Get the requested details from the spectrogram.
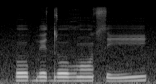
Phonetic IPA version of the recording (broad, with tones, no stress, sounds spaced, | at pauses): o˧ b e˧ d o˧ ɣ ɔ̃˧ s iː˨˦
